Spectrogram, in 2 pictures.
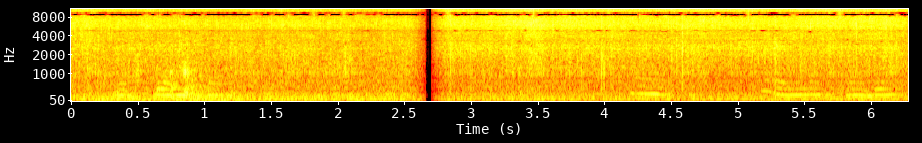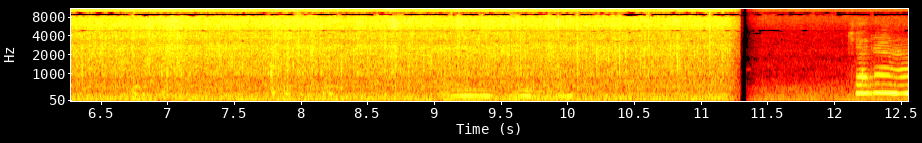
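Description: Shrimp sizzling as they fry in butter in a pan, turned with a spatula. The steady sizzle breaks off for an instant about a quarter of the way in and stops abruptly near the end.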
